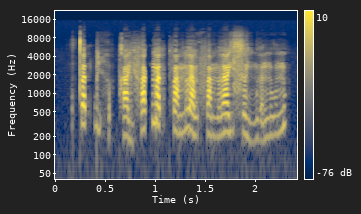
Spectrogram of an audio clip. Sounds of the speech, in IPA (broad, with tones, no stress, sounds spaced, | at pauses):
t̪ a˦˥ t̚ ɓ ḭ˧˨ h ə˨˩ p̚ x a˧˩ j f a˦˥ k̚ m a˦˥ t̚ f a˨˦ m l a˨˦ w f a˧ m l a˧ j s ə˧˩ j m ɨ̰˧˨ ə̯ n u˨˦ n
